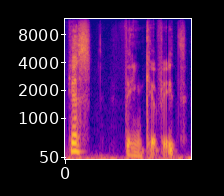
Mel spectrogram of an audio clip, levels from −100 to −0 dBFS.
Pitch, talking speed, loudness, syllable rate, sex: 130 Hz, 190 wpm, -25 LUFS, 4.3 syllables/s, male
